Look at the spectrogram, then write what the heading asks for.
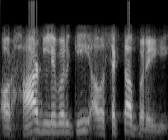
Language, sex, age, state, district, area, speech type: Hindi, male, 18-30, Bihar, Darbhanga, rural, conversation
